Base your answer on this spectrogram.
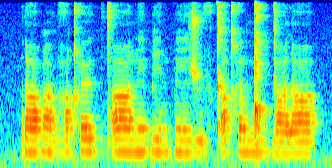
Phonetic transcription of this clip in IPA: ɾɑɓɑ̃bʱɑqʰʉ | tʼɑːnẽ ɓeːnpẽ ʒʉθkʼɑqʰɯm ŋ͡ǃiːɡɑːlɑ

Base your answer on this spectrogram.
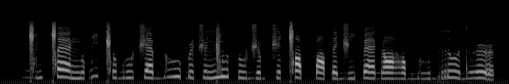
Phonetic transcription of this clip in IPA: ɡ͡ǁiːǁæ ŋʊɓi ǁʊbuːt͡ʃæb ɡʱu ɓə˞t͡ʃə˞ŋ͡ǁu θuːd͡ʒə˞bt͡ʃɛǁɑp ɓɑpɛd͡ʒiɓæ ɡɑ ɦɔbɡʱubrʊː dʱə˞

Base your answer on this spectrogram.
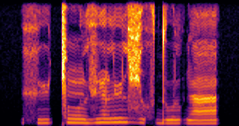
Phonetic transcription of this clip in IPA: xy˩˧ǀũ˧˩l vʲə̃˥ly˥l ʑʊ˧xdu˩˧lɡã˩˧

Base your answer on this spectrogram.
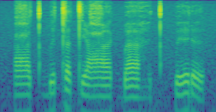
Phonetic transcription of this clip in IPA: ʕətɡ͡bətat eʕaɡ͡baɦət k͡pɘɾə

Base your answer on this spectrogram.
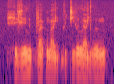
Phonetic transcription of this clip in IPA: he˨˩ɣe˧˥lɨ˨˩p̚vaː˨˩k̚ ma˨˩˦j ɓɨ˧ci˧ə̯ la˨˩˦jwə˧˥m

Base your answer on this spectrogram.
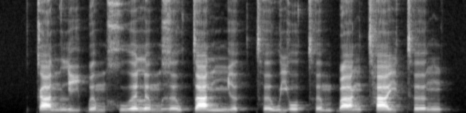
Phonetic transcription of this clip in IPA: ka˨˩n li˨˩ɓə˨˩˨m xu˧˥ə̯lə˨˩mɣə˨˩˨w t̪a˧n ɲəː˨˩k̚t̪ʰə˨˩˦w jo˧t̪ʰə˨˩˨mɓa˧˥ŋ t̪ʰa˧jt̪ʰə˧ŋ

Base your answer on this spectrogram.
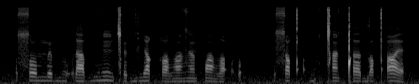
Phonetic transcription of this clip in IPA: sˤumøbʱo̰ɾa bʱĩǀʏ ɡʱiqɐðˤĩzœ̃ pãðˤiʔo̰ | sʏqʼṵbṵǀã ǃɐɡu qʼɛ

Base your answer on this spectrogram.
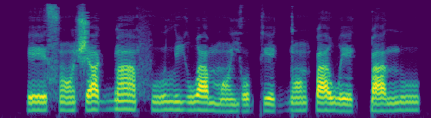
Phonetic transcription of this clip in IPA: e˨sɔ̃˨ʃa˨˦ɡ͡bã˦˨ fu˨˦li˧ wa˧mɔ̃˨jo˨ke˨ ɡ͡bɔ̃˧k͡pa˧we˨ k͡pa˧nu˦

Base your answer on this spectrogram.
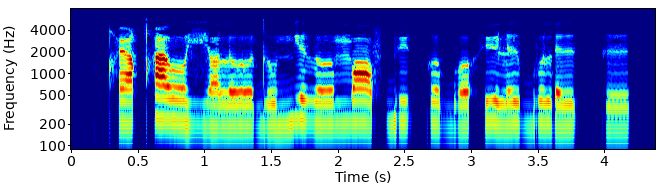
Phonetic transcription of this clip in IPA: qʰy˧qʰoː˥˨ vʲɔ˧lʊː˧du˧ mʲɨ˥˨ðʊː˧ mɔː˥˨fby˥˨kʊ˥˨ bo˧hy˥˨lɨ˥˨ bu˥˨lɾɨː˥˨kːɨ˧

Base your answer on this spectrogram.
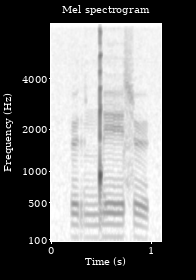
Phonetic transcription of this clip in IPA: ørŋ͡ǃeːɬø

